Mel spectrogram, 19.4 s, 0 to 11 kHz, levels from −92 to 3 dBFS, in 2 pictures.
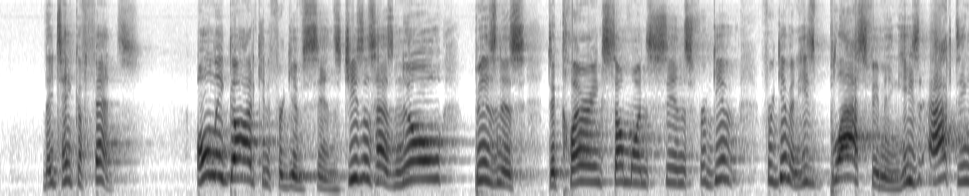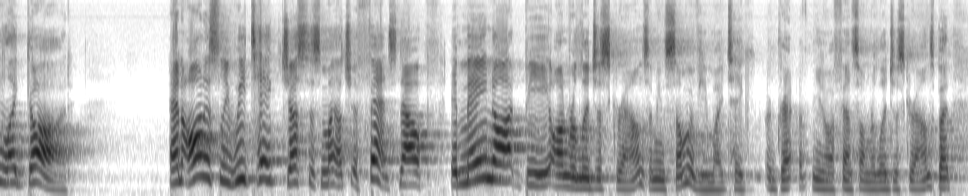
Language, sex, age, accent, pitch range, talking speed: English, male, 40-59, American, 195-305 Hz, 155 wpm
